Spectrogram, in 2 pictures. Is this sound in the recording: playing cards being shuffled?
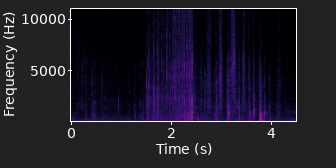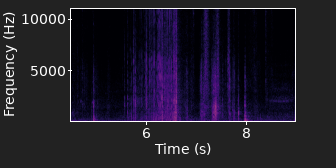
yes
